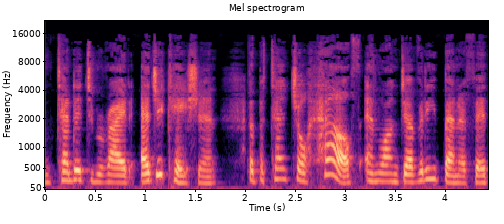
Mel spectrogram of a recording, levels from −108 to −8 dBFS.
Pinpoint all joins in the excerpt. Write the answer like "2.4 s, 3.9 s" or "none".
2.0 s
